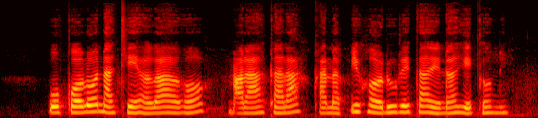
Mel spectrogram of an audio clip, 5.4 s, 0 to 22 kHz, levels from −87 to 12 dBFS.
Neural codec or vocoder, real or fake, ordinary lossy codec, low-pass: codec, 44.1 kHz, 1.7 kbps, Pupu-Codec; fake; none; none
